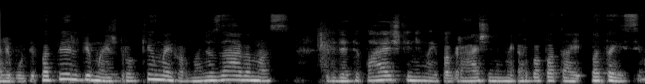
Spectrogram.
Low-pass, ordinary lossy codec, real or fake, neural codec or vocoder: 10.8 kHz; AAC, 32 kbps; real; none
